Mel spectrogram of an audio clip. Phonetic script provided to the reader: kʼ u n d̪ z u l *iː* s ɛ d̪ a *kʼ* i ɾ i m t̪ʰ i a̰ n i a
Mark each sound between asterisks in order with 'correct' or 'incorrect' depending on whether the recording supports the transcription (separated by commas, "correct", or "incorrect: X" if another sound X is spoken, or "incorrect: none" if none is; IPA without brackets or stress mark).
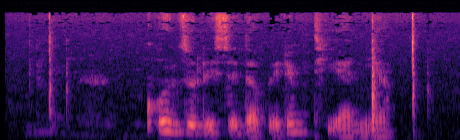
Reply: incorrect: i, incorrect: pʼ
